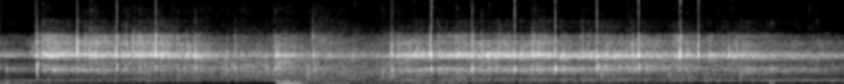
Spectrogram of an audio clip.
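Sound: audience applause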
